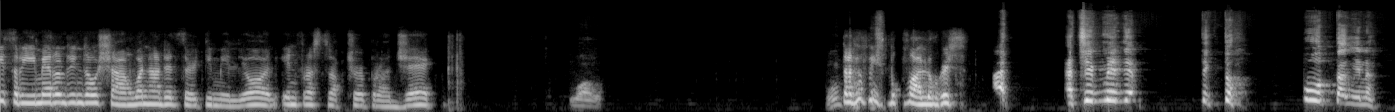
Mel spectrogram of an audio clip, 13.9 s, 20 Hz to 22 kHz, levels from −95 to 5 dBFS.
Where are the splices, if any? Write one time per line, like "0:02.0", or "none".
none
